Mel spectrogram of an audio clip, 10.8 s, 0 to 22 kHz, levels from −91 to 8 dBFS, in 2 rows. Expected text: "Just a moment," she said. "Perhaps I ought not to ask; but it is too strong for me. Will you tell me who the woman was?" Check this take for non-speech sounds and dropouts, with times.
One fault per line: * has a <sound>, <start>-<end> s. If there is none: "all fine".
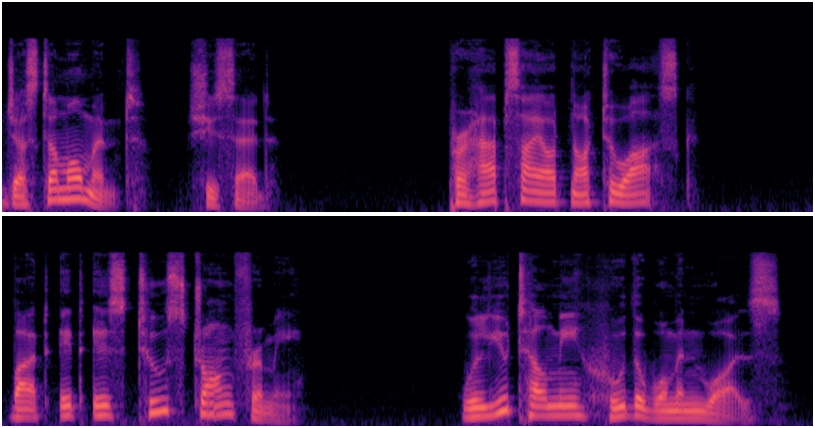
all fine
